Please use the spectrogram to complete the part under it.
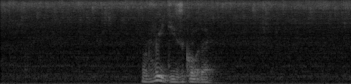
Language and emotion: Russian, angry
